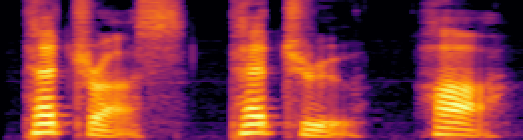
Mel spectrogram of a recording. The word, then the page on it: petros: Greek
